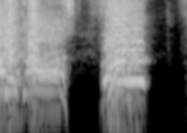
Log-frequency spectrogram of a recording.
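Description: A group of men shouting loud prayer cries together: one long shout, a brief pause, then a second shout about a second later, part of a rhythmic run of repeated shouts.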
